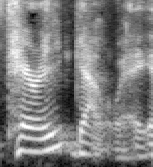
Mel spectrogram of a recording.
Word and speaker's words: Terry Galloway: First of all, my name is Terry Galloway, and it's spelled with a Y, not an I, because I've always thought an eye would make me a poodle.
